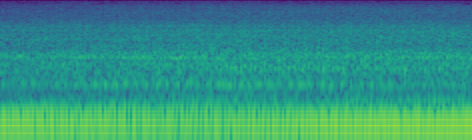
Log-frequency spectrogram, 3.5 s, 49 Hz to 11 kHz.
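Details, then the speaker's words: First-gen Cummins diesel truck after transmission service (new filter, fluid, bands adjusted), idling to cool down after hard runs, transmission temperature under 140: deep steady idle, even rumble, heavy breather blow-by, no knocks or misses; normal diesel idle. "She just sounds so mean. It's amazing. She got the breather and the blow-by. That's how you know she's running good when she's got lots of blow-by."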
